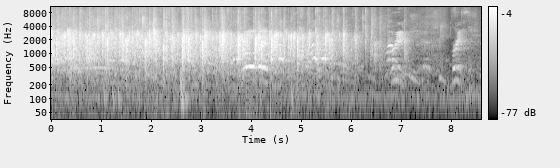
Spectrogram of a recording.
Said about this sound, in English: I wish you'd throw your hands to heaven and say, reign, Lord. Reign in my spirit. Clap your hands and love him, love him, love him.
